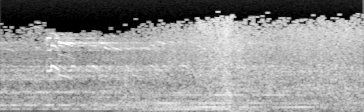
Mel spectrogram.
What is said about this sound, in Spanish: Poco después, cruza las aguas en la embarcación del pescador junto al resto.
